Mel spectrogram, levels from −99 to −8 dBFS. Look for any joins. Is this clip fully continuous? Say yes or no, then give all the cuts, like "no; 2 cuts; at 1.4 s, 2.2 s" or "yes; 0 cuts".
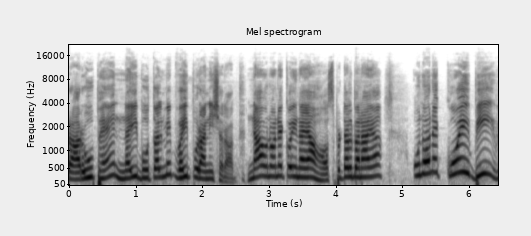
no; 1 cut; at 2.5 s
